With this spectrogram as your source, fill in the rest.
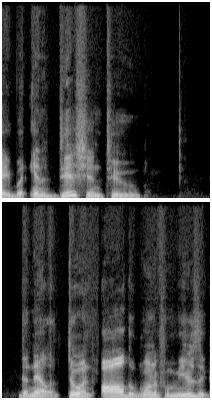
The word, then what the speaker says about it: Daniella: Is it Daniella?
